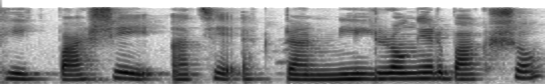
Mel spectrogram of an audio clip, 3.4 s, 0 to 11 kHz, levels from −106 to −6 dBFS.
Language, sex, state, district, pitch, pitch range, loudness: Bengali, female, Tripura, West Tripura, 210 Hz, 200-225 Hz, -17 LUFS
